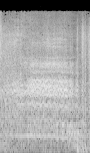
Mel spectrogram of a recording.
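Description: horse neighing

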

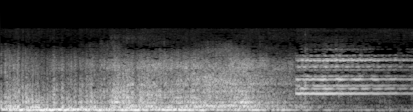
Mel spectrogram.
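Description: explosion

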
